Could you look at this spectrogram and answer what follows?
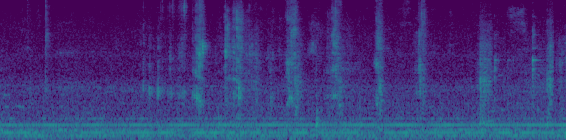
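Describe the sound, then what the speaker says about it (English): Quiet, intermittent crunching bites of Korean junk food spaced out over a low steady hum, close and faint, with no talking. "I wonder if you guys can hear how crunchy this is in the footage"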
